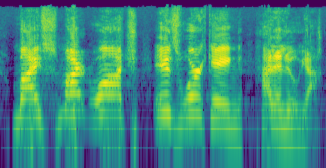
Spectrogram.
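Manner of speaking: joyful shout of victory; triumphant. Real, not acted. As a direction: proclaim it like a miracle. Triumphant punchline in sermon.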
